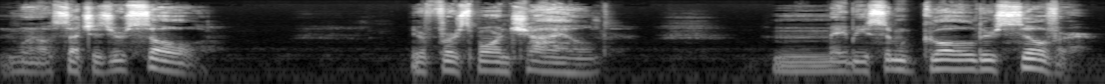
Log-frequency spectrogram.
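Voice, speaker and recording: A man's voice: lowish voice, fairly even intonation, vocal fry, husky, exaggerated voice. A man voicing a haughty, exasperated demon lord in a fantasy audio roleplay, speaking formally and pompously. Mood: grudging. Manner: pompous, formal, slow deliberate phrasing with irritated sighs. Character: haughty, exasperated male demon lord, grandiose but petty. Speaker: character performer in roleplay audio. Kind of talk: scripted ASMR fantasy roleplay, one-sided dialogue.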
